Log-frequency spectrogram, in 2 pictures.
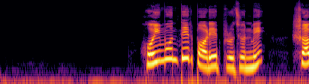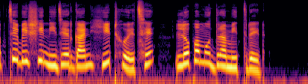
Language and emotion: Bengali, neutral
